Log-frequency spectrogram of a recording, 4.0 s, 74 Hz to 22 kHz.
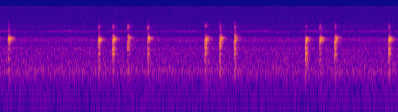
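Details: Modicogryllus frontalis, the Eastern Stripe-headed Cricket, recorded in Puntigam, Austria, 10 June 2022, giving quick chirps of two to three crisp clicking pulses, grouped in bursts roughly every second, against low steady hiss.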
